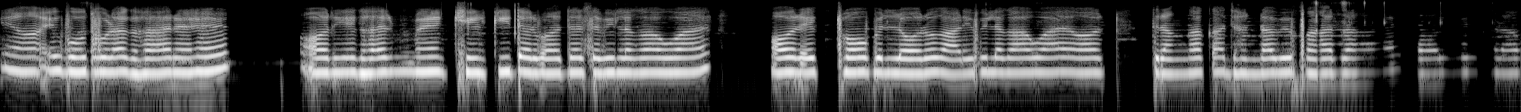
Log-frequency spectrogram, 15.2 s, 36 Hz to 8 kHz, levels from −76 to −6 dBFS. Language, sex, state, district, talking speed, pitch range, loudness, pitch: Hindi, female, Bihar, Jamui, 135 wpm, 235-250 Hz, -16 LUFS, 245 Hz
